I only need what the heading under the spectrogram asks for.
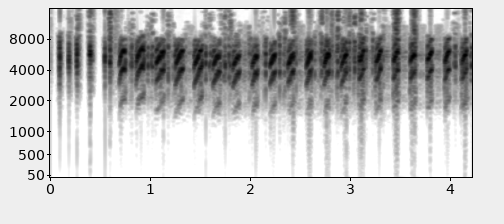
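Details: Swiftlet mating-chase lure call: a few separate chirps, then a rapid chain of buzzy high twitters, close to three per second, continuing without pause.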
